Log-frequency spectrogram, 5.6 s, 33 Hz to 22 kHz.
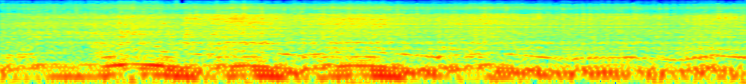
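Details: Yamaha R15 V3 with charging problem and engine noise: a droning hum that wavers up and down in pitch over the running engine; coil (stator) plate and crank bearings to be checked, pointing to a faulty stator coil plate.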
